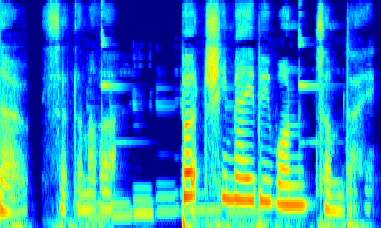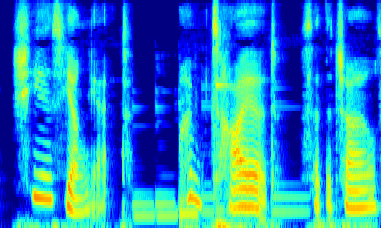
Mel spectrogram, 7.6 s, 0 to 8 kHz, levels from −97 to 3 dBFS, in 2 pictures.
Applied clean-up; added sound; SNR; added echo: classical method log-MMSE.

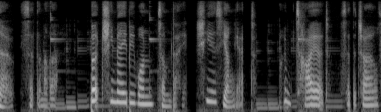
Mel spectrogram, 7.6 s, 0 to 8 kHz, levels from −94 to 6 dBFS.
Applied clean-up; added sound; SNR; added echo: neural mask model RNNoise.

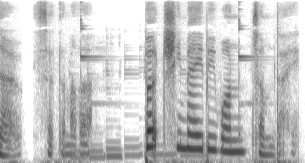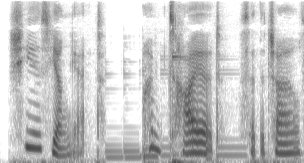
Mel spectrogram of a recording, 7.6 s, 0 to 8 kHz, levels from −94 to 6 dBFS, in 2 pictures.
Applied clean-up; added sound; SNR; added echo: none; Tap / Glass + Electric guitar; 17 dB; none.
